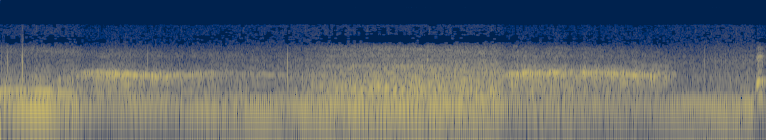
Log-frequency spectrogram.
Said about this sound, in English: close behind him speeds another car, a police car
